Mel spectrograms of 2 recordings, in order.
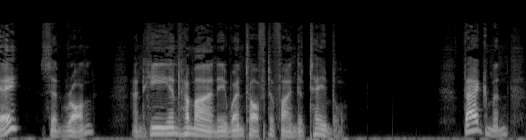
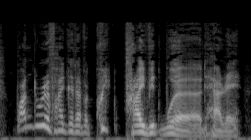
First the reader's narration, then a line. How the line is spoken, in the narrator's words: said Bagman eagerly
